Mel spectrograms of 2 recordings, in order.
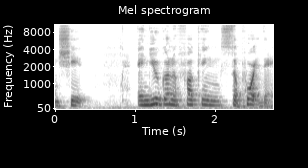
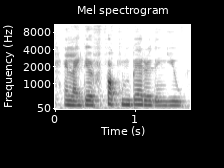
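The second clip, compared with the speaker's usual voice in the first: usual speaking voice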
